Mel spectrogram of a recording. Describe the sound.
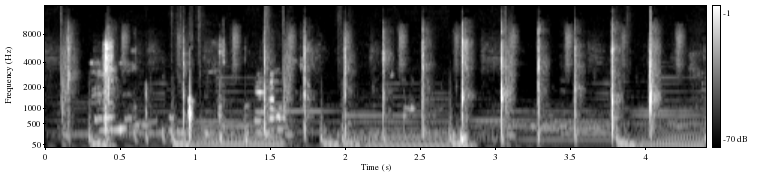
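A few people clap together, a quick, uneven patter of sharp hand slaps lasting several seconds, with some faint voices underneath.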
